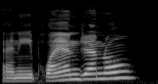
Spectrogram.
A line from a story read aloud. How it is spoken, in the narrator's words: Shatter muttered in Rill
